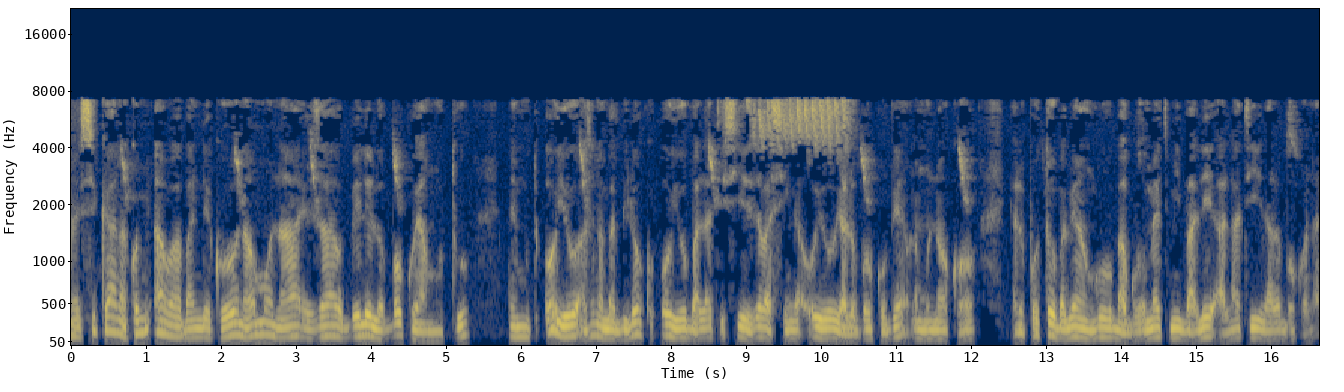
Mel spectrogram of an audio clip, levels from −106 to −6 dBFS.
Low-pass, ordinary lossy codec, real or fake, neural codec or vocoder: 7.2 kHz; MP3, 32 kbps; real; none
